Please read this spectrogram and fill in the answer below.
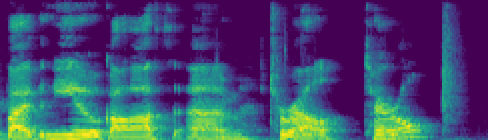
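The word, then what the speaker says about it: Terl: the Neo Goth um Terrell. Terrell. How do you say this? Tur. Tur. Tur. Like Turl with a T.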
